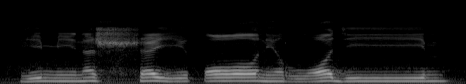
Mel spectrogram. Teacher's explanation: Shin memiliki sifat namanya rakhwah. Biarkan dia mengalir dulu.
